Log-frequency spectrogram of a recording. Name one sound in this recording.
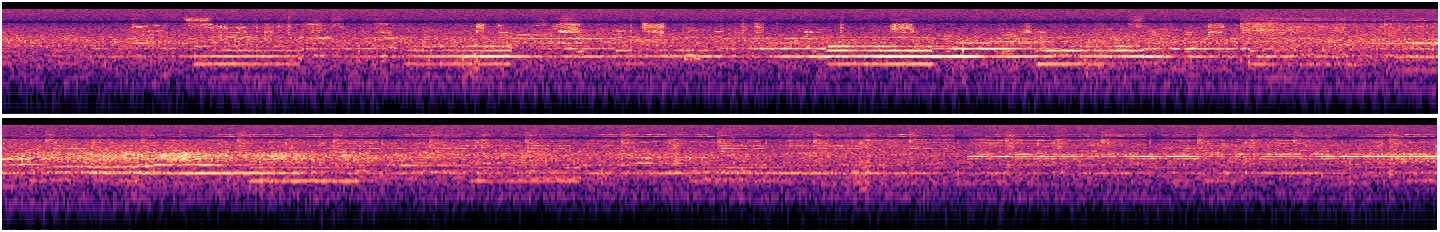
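An ambulance siren wails nearby with alternating tones.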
